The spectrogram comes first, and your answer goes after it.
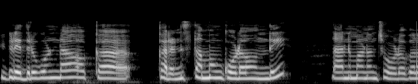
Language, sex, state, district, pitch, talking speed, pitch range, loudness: Telugu, female, Andhra Pradesh, Anantapur, 285 Hz, 155 wpm, 275-305 Hz, -16 LUFS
